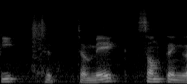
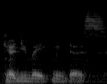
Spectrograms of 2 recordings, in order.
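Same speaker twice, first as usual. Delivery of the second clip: very low, deep, very soft, hushed put-on voice; 10 semitones lower, 11 dB quieter than usual. Showing how you ask him to make what you visualize, in a deep voice. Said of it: "like in your deep voice".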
